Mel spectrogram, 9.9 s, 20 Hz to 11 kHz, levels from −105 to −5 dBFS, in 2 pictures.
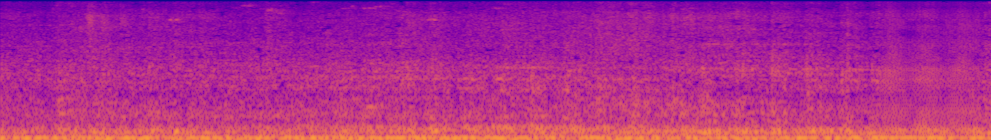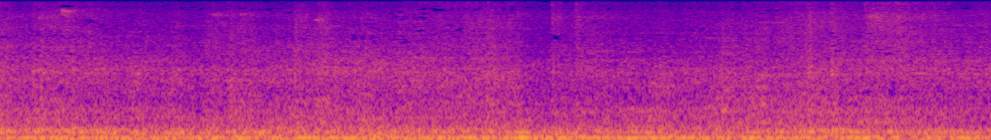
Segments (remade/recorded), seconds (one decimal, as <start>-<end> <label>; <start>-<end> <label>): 0.0-4.4 recorded; 4.4-4.9 remade; 4.9-9.9 recorded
